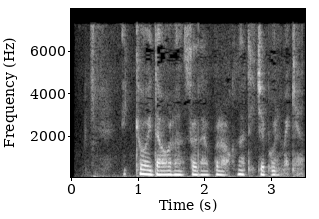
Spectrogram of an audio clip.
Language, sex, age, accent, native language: Uzbek, female, 25-34, Jizzax, Uzbek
